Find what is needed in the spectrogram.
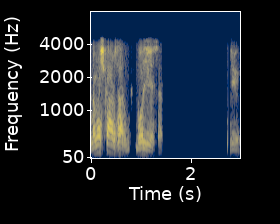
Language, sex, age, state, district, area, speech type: Hindi, male, 45-60, Madhya Pradesh, Ujjain, urban, conversation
